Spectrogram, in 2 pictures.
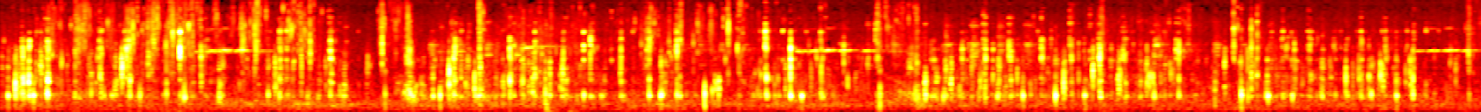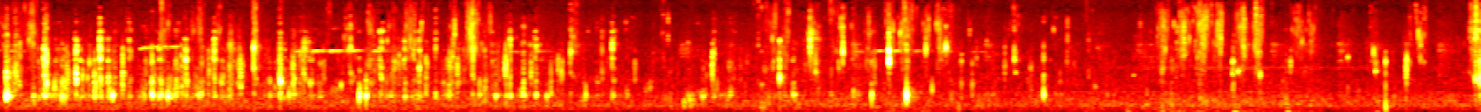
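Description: Mouth sounds of eating rice, dal, mashed potato and omelette by hand: irregular chewing, wet smacks and small crunches, with fingers working rice on the plate between bites.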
